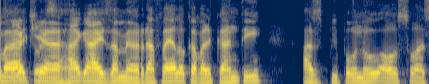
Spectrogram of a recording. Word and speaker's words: Rafaello Cavalcanti: himself because I don't want to get your name wrong. Welcome to Elyon Dubai. Thank you very the much. podcast. Hi guys, I'm Rafaello Cavalcanti, as people know also as.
